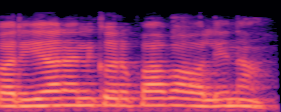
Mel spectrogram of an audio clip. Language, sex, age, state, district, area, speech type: Goan Konkani, female, 45-60, Goa, Murmgao, urban, spontaneous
